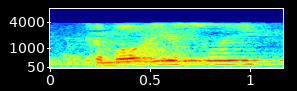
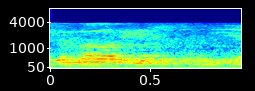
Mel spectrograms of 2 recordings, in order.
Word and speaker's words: commodiously: how do you say this? – I'm sorry. – Commoditiously? – Commodiously? – Commodiously. Yeah, that's a great.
